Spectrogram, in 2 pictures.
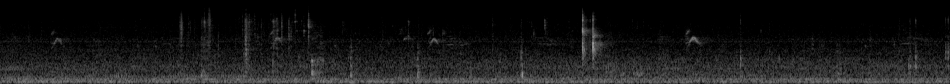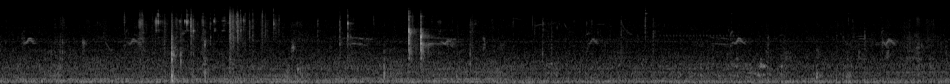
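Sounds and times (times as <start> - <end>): sharp clicks: 5.4 - 6.1, 12.9 - 14.3
bird chirping: 12.4 - 17.3.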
